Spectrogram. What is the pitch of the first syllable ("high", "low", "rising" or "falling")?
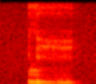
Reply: low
